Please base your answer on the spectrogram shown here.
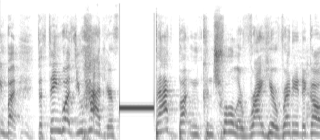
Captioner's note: beep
